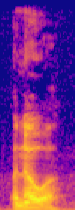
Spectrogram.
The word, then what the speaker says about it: Ynoa: How do you pronounce this guy's name that started for them yesterday? Anoa.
